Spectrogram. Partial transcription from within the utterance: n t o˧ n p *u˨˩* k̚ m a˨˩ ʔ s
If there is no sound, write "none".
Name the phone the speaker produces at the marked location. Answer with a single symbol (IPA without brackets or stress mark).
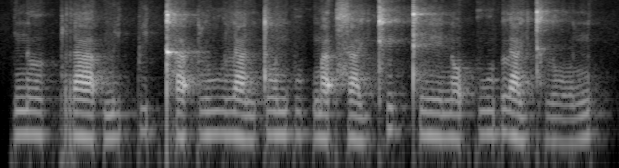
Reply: u˨˩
